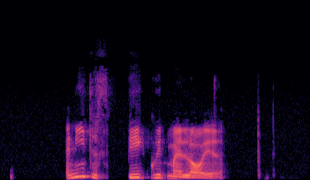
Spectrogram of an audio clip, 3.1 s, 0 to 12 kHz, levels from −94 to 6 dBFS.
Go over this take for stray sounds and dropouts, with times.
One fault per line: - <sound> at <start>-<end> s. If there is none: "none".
none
